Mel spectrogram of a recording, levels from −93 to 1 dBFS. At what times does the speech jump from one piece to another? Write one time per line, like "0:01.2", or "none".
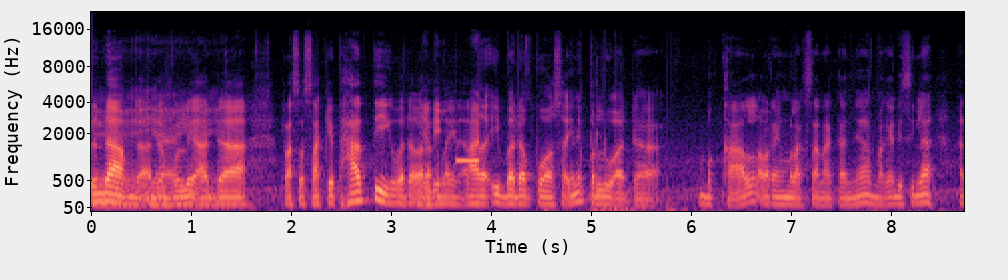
0:03.9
